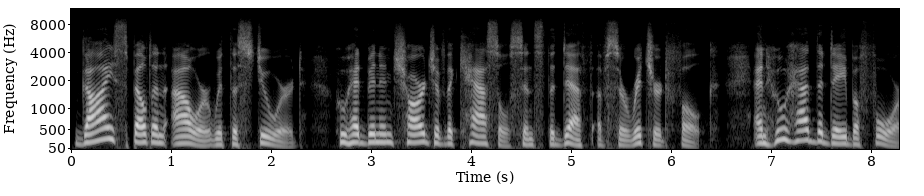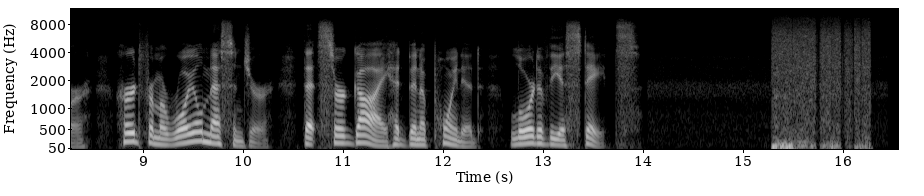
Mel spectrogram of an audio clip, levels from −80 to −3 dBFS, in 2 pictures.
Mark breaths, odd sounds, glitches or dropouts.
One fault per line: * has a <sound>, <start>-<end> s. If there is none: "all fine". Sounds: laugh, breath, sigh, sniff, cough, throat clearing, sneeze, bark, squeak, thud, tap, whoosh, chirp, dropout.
* has a sigh, 15.3-16.3 s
